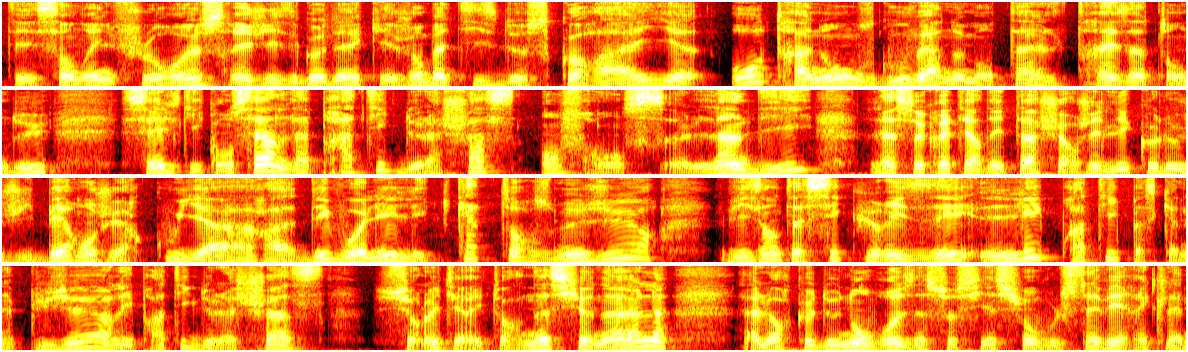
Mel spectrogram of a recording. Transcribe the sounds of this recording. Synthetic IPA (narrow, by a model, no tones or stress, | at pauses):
et̪ɛsɑ̃d̪ʁinflɔʁøsʁeʒisɡɔd̪ɛkeʒɑ̃bat̪ʰist̪̚d̪əskɔʁajot̪χanɔ̃sɡuvɛʁnəmɑ̃t̪alt̪χɛzat̪ɑ̰̃d̪y | sɛlkʲikɔ̃sɛʁnlapχat̪ik̚d̪əlaʃasɑ̃fχɑ̰̃slɛ̃d̪ilasəkχet̪ɛʁd̪et̪aʃa̰ʁʒed̪əlekɔlɔʒibeʁɑ̃ʒɛ̰ʁkujaʁad̪evwalelekat̪ɔʁzməzyːʁ | vizɑ̃t̪asekʲyʁizelepχat̪ik̚paʁskjɑ̃naplyzjœʁlepχat̪ik̚d̪əlaʃasːy̰ʁlʔə̰t̪ḛʁḭt̪wa̰ʁnasjɔnal | a̰lɔʁkəd̪ənɔ̃bʁøzːasɔsjasjɔ̃vulsaveʁeklam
